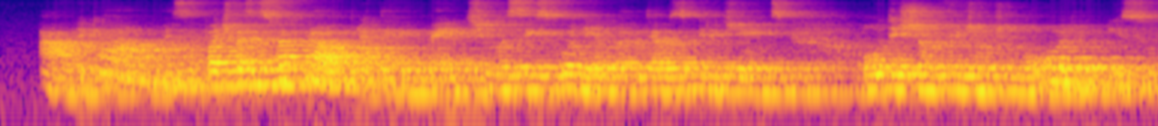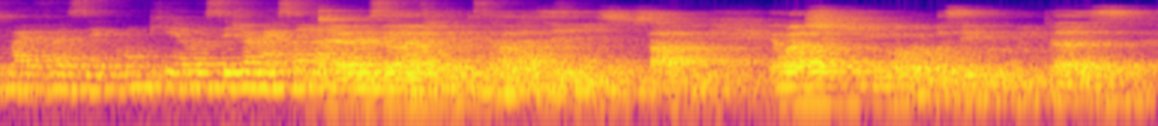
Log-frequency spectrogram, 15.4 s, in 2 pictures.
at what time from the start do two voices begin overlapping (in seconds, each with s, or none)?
9.7 s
